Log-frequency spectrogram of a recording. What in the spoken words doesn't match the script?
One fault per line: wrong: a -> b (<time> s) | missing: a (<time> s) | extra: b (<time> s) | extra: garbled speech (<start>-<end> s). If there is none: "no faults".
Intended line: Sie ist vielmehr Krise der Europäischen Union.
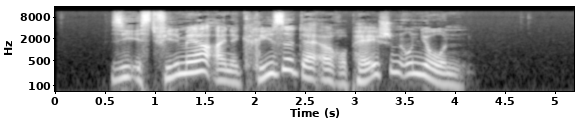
extra: eine (1.6 s)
